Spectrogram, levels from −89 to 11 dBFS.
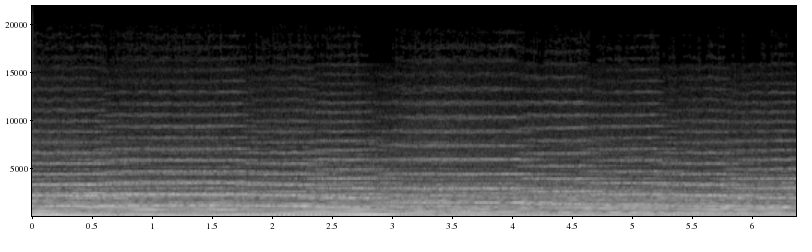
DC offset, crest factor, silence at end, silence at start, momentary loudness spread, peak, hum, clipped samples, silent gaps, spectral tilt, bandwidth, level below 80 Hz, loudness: under 0.1%; 14 dB; 0 s; 0 s; 5 LU; -4 dBFS; none; under 0.1%; none; -5.5 dB/octave; 12.5 kHz; -24 dBFS; -19 LUFS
